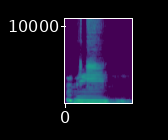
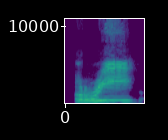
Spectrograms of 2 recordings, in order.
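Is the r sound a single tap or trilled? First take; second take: single tap; trilled. First: The r sound is one light, single tap. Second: The r sound is rolled with several taps. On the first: The speaker calls it right. "Tipis saja" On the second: The speaker calls it wrong. "ri itu masih ada takrirnya"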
